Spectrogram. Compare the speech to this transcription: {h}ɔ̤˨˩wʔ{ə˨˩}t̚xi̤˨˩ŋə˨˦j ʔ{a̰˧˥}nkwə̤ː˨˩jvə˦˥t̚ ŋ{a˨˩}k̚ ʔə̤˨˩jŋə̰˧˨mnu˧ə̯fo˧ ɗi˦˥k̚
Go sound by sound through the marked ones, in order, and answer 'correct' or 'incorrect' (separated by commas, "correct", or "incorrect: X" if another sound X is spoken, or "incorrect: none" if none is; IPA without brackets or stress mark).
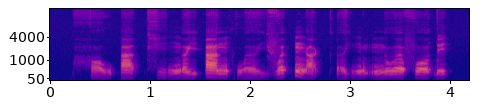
correct, incorrect: a˨˩, incorrect: a˧, correct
